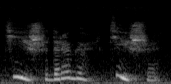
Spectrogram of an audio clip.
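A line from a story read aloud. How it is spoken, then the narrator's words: Gentle hushing. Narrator (Russian): мягко остановила ее Рахиль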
